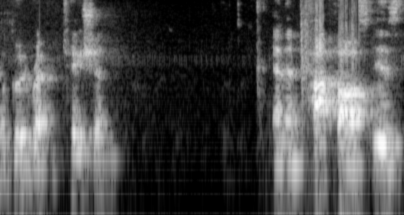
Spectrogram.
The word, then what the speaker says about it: pathos: They're pronounced logos, ethos, and pathos.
